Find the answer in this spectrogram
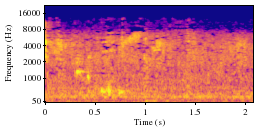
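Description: Faint, brief bird calls.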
